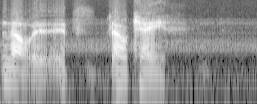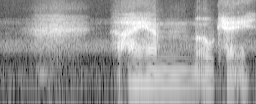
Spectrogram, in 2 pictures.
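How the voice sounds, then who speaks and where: Guy acting nervous troubled man, halting n apologetic, lowish creaky voice, audio drama. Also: level tone, sharp tone, slight background noise, exaggerated voice, rough recording. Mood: guarded, uneasy. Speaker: actor playing a therapy patient.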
